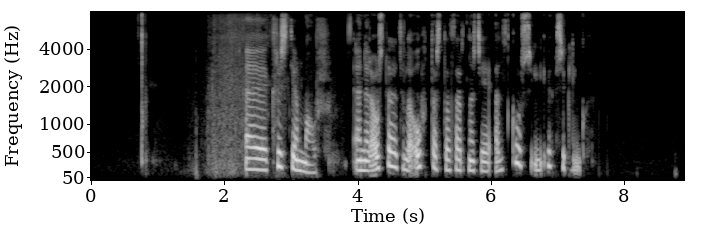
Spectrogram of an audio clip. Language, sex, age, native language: Icelandic, female, 40-49, Icelandic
